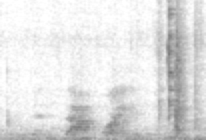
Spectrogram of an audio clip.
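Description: Metal hand tools clicking against wires at a metal junction box, with one sharp metallic click near the end.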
